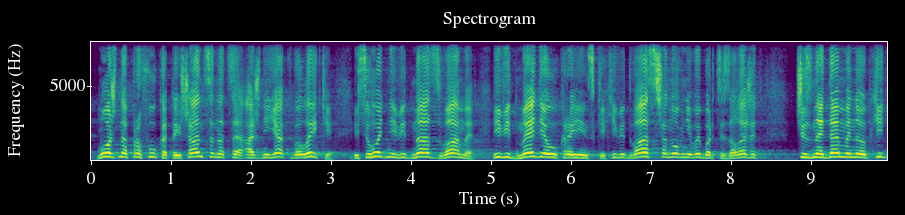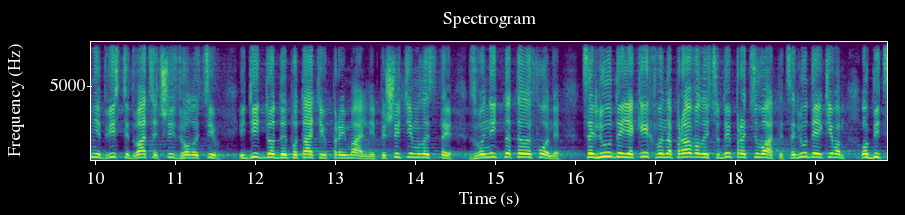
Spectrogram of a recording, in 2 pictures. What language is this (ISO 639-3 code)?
ukr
